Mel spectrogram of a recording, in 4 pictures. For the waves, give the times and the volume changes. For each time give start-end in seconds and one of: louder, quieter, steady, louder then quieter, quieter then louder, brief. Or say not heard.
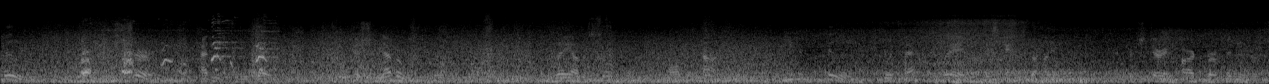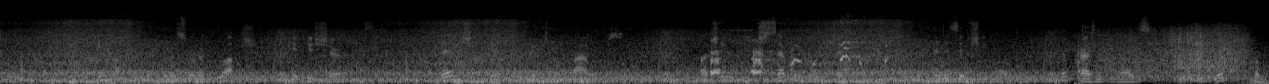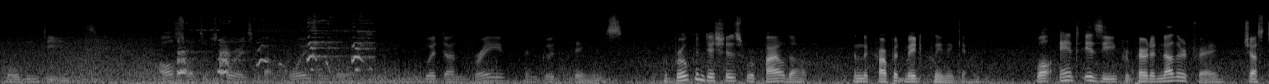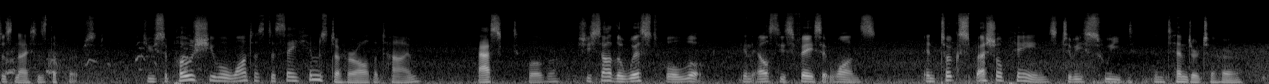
0.0-50.7 quieter.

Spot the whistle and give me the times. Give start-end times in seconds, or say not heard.
not heard.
